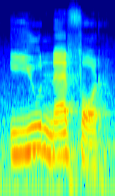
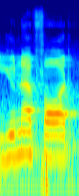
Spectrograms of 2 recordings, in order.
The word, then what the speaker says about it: EU NAVFOR: यूनाफॉर या EU NAVFOR, जैसे आप इसको प्रोनाउंस करना चाहे कर सकते हैं। आप सिंगल इसका नाम भी ले सकते हैं, EU NAVFOR, जैसे मर्जी आप प्रोनाउंस कर सकते हैं।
